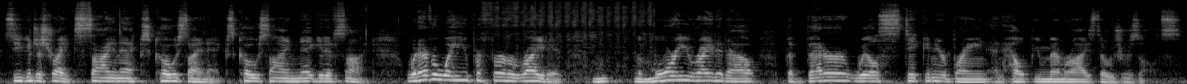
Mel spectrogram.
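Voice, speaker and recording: A math instructor delivering a recorded calculus lecture in a mellow, warm voice. The teacher talks plainly and directly to students, explaining each step with patience and leaning on key words to make them stick. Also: medium pitch. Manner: plain conversational teaching, speaks straight to students.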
